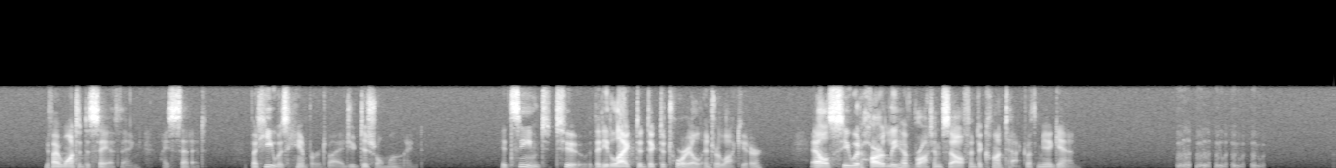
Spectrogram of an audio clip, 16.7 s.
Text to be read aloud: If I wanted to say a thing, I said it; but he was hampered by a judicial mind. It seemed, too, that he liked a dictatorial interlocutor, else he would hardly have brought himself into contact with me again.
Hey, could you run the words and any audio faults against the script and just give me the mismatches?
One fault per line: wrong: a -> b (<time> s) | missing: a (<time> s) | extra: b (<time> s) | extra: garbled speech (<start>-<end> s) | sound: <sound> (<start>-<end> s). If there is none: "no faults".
sound: laugh (14.7-15.9 s)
